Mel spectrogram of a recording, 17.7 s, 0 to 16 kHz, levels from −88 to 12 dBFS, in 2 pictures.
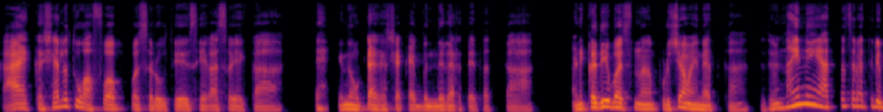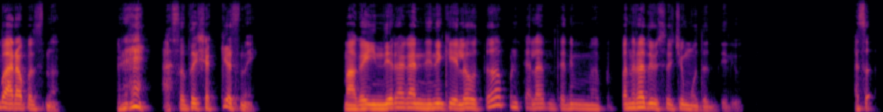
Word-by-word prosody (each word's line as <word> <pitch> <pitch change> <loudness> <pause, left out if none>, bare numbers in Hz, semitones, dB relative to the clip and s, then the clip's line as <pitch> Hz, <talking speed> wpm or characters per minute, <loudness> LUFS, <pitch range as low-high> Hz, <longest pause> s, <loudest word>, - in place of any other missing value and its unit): "काय? 145 +2 +3
कशाला 160 +10 -1
तू 190 - 0
अफवा 125 +1 0 0.2
पसरवतेस. 110 -3 -4
हे 110 - -4
असं 110 +2 -6
आहे 105 -2 -4
का? 100 -1 -8 0.6
हॅ, 125 - -5 0.2
नोटा 125 -2 +2
हे 120 -2 -1
कशा 115 +2 -3
काय 115 - -4
बंद 105 0 -1
करता 115 -1 -6
येतात 90 - -11 0.2
का? 95 0 -9 0.4
आणि 135 +4 0
कधीपासून? 160 -6 +4
पुढच्या 130 +5 +1
महिन्यात 125 -6 +2
का?" 95 -1 -11
तर 110 0 -18
ती - - -6
म्हणे, 150 +2 -2
"नाही-नाही, 255 - +6
आत्ताच 210 +5 -10
रात्री 200 -3 -1
12 145 0 +8
पासून." 125 -5 -6
तर 105 +7 -15
"हॅ, 195 -1 +6 0.3
असं 135 - -5
तर - - +3
शक्यच 125 0 -1
नाही. - - -6 0.9
मागे 125 +1 +5
इंदिरा 135 +4 +4
गांधींनी 150 -1 +3
केलं 145 -1 +3
होतं. 150 - -1
पण 165 - -5
त्याला 150 -1 -4
त्यांनी 135 -1 -8 0.2
अंम, - - -4 0.2
15 150 +4 +4
दिवसाची 140 -4 -2
मुदत 110 -8 -5
दिली 80 -1 -19
होती." 70 - -26 1.1
असं. - - -5
130 Hz, 175 wpm, -25 LUFS, 115-150 Hz, 1.1 s, 12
